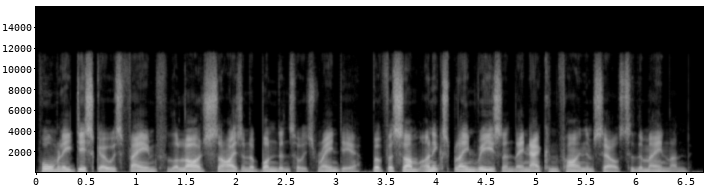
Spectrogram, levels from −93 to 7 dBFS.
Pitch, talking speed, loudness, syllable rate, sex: 120 Hz, 225 wpm, -22 LUFS, 6.7 syllables/s, male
